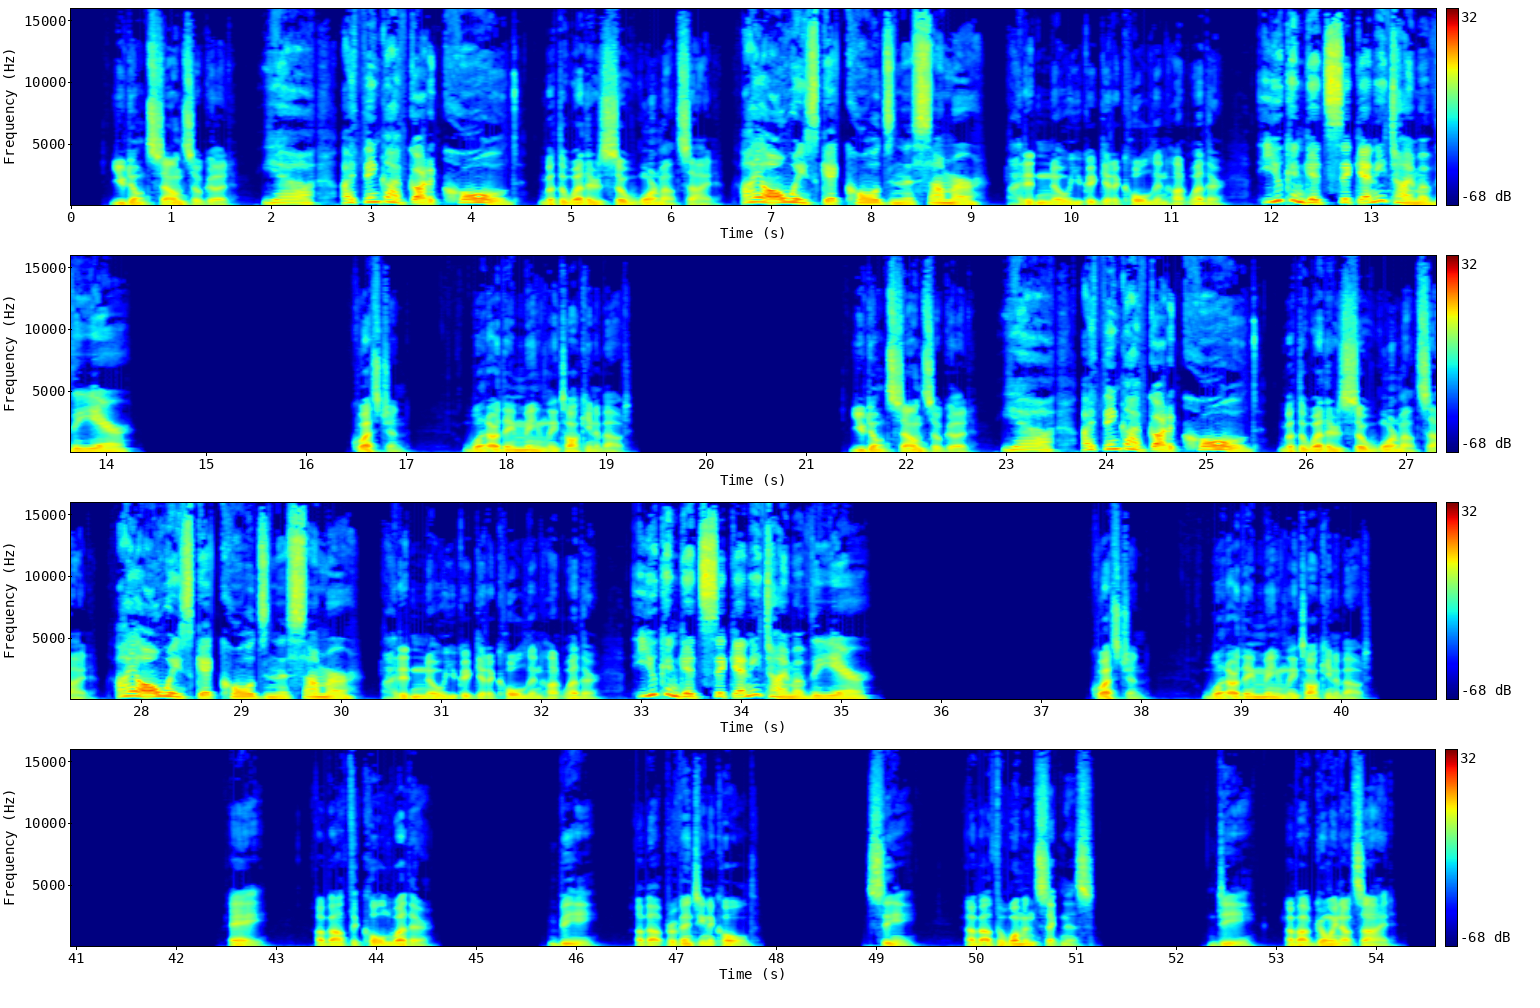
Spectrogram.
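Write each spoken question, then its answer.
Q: What are they mainly talking about?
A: C: About the woman's sickness.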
